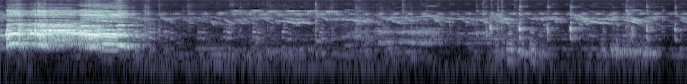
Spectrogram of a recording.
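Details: Captive Javan green junglefowl gives one short, hoarse, screechy crow lasting about a second, followed by soft scattered clucks and faint chirps; used as a master call to prompt or lure green junglefowl.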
